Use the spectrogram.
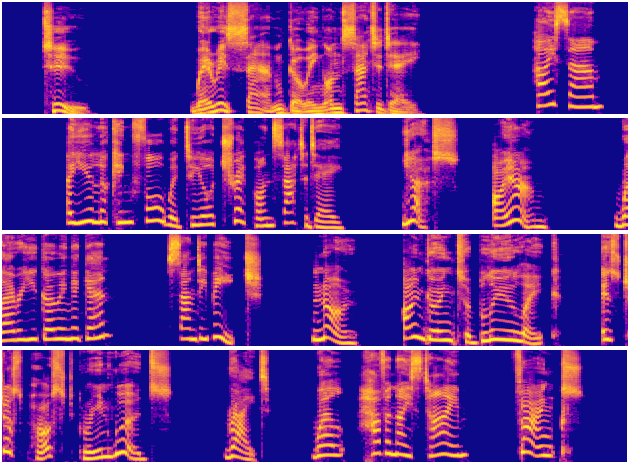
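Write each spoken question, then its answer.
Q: Where is Sam going on Saturday?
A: Blue Lake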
